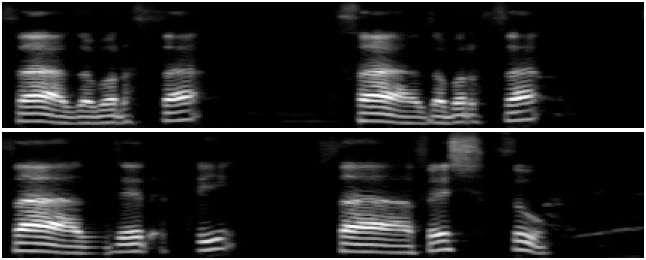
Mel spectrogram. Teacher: সা জিবার আগা সামনের উপরের দাঁতের আগা থেকে সা অক্ষর নরম ভাবে পড়তে হয়।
